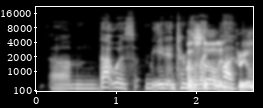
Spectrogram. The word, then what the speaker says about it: Starlin: Right, it's spelled with an R, so it's Starlin. But his name's Stalin Castro.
